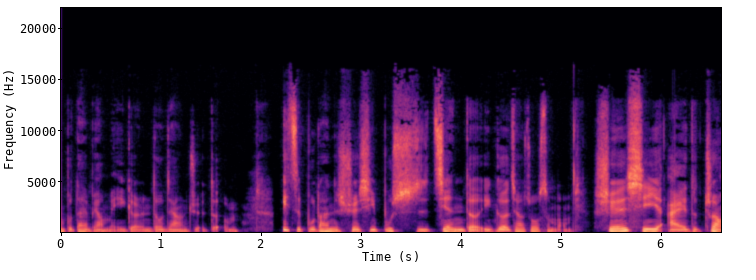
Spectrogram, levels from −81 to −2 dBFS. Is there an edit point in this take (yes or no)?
yes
